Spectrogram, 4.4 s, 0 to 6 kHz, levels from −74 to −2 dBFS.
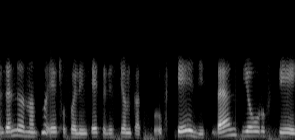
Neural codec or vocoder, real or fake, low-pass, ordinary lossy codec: codec, 24 kHz, 0.9 kbps, WavTokenizer, large speech release; fake; 5.4 kHz; AAC, 48 kbps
